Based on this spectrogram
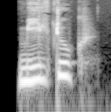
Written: meldug

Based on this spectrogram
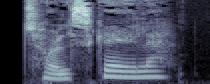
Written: tolvskala

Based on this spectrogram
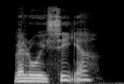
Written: valorisere

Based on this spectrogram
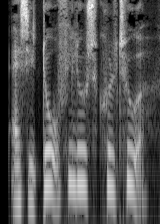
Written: acidofiluskultur

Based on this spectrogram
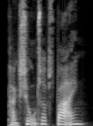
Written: pensionsopsparing

